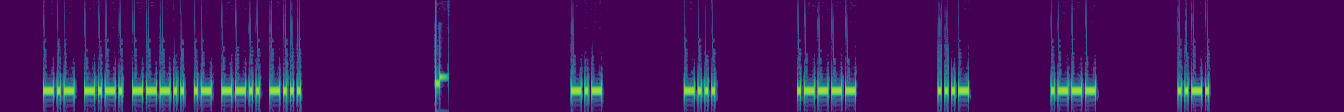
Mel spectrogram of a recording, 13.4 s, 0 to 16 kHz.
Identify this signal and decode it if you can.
Morse code, heard as a keyed tone, about 36 wpm, spaced as for 15 wpm, 700 Hz. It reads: KC8AZB KB1VJF
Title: USA Call Signs - 6 Characters - 8x Character Spacing - 35wpm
